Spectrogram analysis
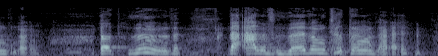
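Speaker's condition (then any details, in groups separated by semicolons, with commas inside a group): Moebius syndrome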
